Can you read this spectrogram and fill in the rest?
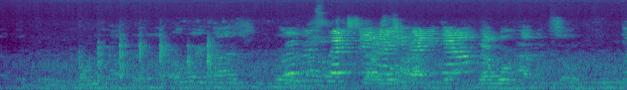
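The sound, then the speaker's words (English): A run of sharp, evenly spaced knocks on a motel room door by City of Denver staff during a room inspection in the first couple of seconds, followed by muffled voices talking over a steady low rumble. “And it, it shows City of Denver staff knocking on doors at the motel, and if there's no answer, letting themselves into people's personal rooms.”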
